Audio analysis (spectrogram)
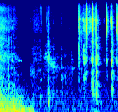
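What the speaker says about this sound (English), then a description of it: "I don't know if like how much you can hear my keyboard now." Typing on a computer keyboard, a quick run of light clicks and taps close to the mic, following a brief stretch of muffled low rumble.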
